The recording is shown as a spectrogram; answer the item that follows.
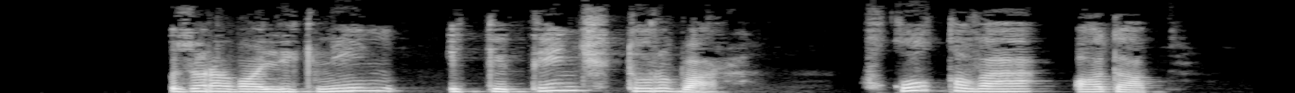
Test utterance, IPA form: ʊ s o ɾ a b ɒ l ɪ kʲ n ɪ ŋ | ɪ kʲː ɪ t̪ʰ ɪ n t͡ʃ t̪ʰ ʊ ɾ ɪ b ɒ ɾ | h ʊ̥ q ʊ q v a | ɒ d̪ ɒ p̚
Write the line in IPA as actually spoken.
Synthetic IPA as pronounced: ʊ z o ɾ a v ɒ l ɪ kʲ n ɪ ŋ | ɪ kʲː ɪ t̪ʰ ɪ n t͡ʃ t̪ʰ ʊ ɾ ɪ b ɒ ɾ | h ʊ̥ q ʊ q v a | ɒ d̪ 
